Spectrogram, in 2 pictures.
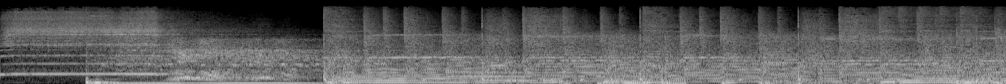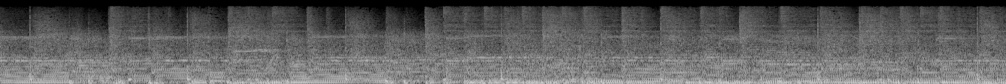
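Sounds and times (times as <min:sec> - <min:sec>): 
steam whistle opening a wrestling theme: 0:00.0 - 0:02.1
rock wrestling theme with pounding drums and heavy guitars: 0:00.0 - 0:20.1.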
